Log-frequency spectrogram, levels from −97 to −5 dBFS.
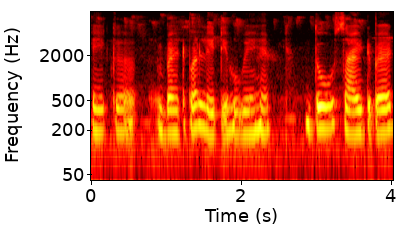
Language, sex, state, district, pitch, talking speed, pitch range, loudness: Hindi, female, Bihar, Darbhanga, 195 Hz, 150 wpm, 185-210 Hz, -32 LUFS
